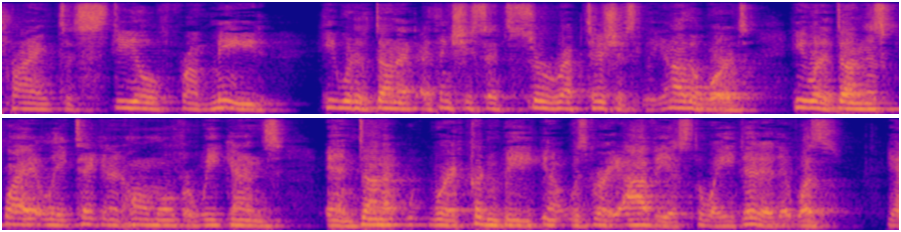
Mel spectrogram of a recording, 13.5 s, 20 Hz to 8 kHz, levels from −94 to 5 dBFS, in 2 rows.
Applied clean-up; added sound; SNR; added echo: neural mask model Resemble Enhance denoiser.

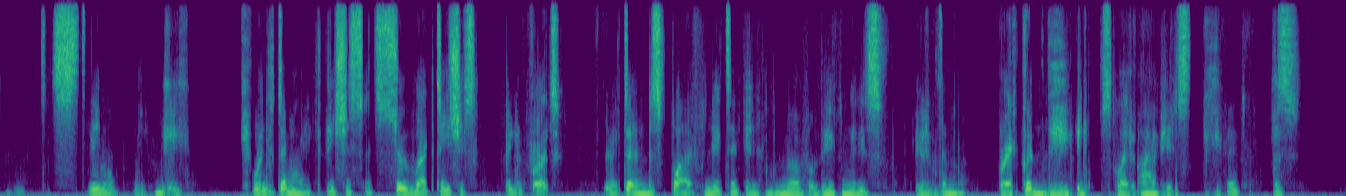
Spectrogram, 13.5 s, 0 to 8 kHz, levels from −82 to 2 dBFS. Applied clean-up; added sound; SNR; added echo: neural diffusion model UNIVERSE++.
